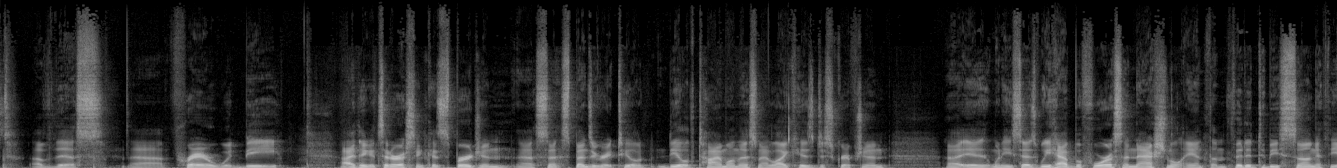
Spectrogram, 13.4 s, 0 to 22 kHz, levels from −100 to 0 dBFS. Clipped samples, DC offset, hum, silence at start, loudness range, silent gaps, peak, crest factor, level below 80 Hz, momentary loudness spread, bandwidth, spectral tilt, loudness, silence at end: under 0.1%; under 0.1%; none; 0 s; 3 LU; none; -12 dBFS; 20 dB; -52 dBFS; 10 LU; over 20 kHz; -5 dB/octave; -32 LUFS; 0 s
